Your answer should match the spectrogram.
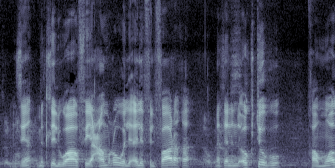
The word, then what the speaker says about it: عمرو: زين، شون مثلا الواو في عمرو، هسه بعضهم يقول عمرو، هو خطأ، هذا الواو تكتب ولا تلفظ.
